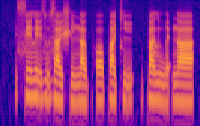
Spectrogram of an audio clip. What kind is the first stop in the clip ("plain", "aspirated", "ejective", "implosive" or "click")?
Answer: aspirated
